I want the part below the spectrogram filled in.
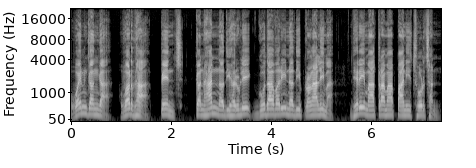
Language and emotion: Nepali, neutral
